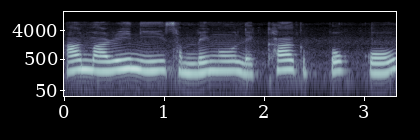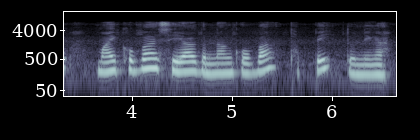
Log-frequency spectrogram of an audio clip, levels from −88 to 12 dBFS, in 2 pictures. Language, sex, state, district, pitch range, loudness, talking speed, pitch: Garo, female, Meghalaya, West Garo Hills, 190-225 Hz, -15 LUFS, 80 wpm, 210 Hz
